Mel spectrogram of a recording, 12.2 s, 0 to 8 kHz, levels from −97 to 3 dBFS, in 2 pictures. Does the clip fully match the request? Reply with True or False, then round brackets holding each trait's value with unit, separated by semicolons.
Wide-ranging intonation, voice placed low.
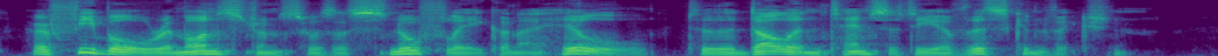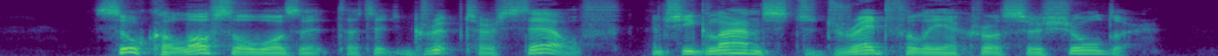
True (6.4 semitones; 105 Hz)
